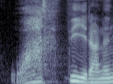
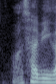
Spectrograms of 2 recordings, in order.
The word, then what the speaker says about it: 와스디: 오늘 우리 에스더 4장인데 에스더 1장에 가보시면 와스디라는 여인이 나와요. 와스디 발음, 와사비가 아니라 와스디인데 이 여인은 에스더가 되기 이전의 왕후였어요.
